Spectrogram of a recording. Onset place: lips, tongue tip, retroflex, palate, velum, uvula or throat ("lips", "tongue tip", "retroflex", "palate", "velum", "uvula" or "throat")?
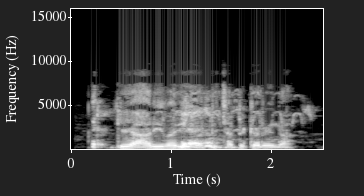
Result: velum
